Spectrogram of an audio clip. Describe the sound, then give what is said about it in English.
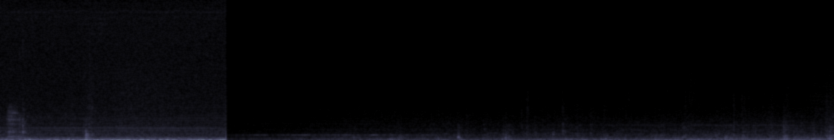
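A train pulls away from München Hauptbahnhof, its low rumble and faint motor whine slowly building after a loud burst of noise cuts off abruptly. No voices are heard. “The train took off from München Hauptbahnhof the next day.”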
